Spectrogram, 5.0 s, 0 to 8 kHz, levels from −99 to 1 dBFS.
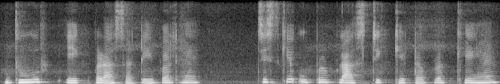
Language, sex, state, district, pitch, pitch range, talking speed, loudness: Hindi, female, Haryana, Charkhi Dadri, 190 Hz, 175-210 Hz, 155 wpm, -19 LUFS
